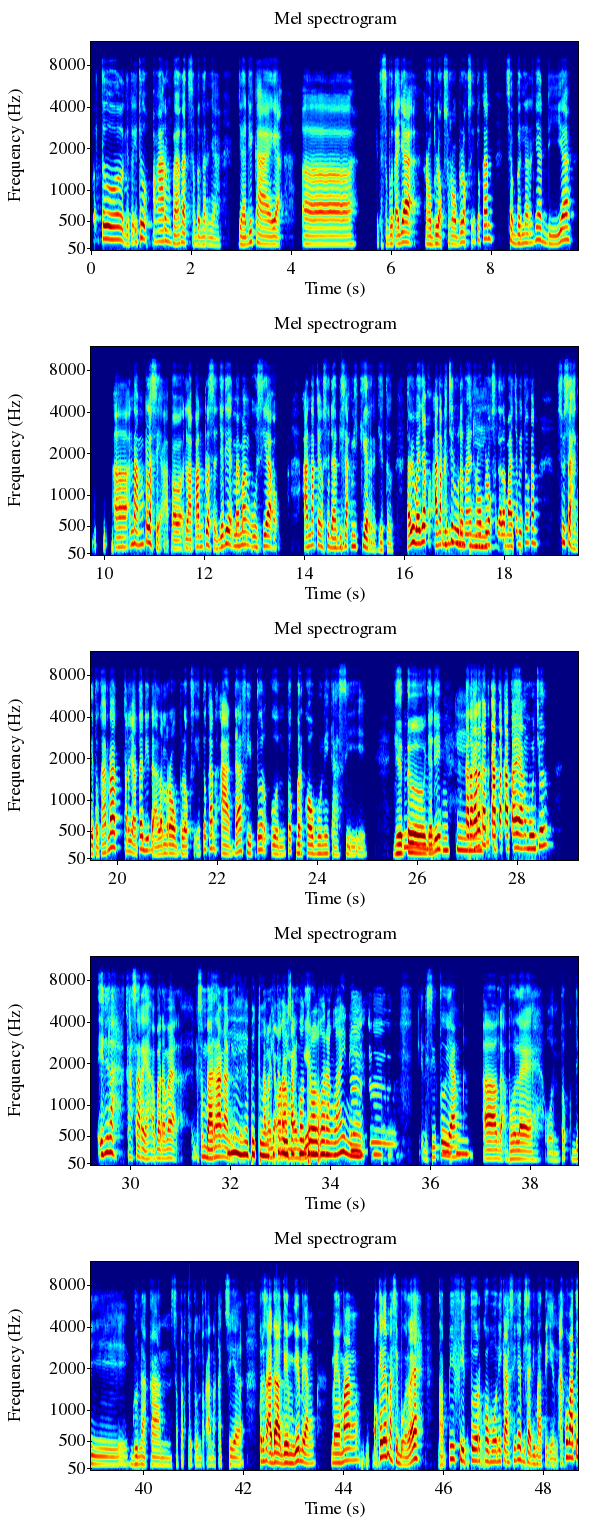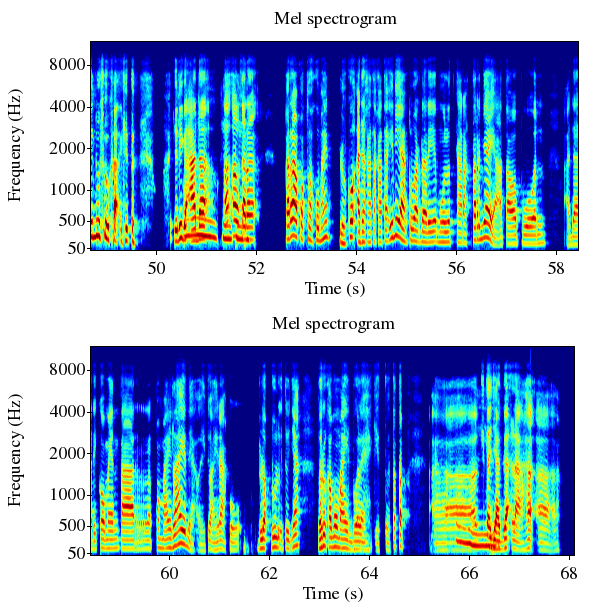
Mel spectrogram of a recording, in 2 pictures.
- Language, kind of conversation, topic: Indonesian, podcast, Bagaimana kamu mengatur penggunaan gawai anak di rumah?
- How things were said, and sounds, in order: other background noise; tapping; other noise; wind; laughing while speaking: "dulu Kak gitu"; in English: "block"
